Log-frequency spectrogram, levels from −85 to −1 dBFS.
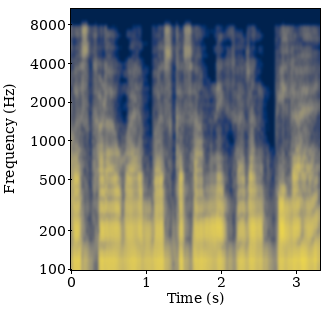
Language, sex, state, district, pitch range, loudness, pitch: Hindi, male, Bihar, Katihar, 100-105 Hz, -16 LUFS, 100 Hz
